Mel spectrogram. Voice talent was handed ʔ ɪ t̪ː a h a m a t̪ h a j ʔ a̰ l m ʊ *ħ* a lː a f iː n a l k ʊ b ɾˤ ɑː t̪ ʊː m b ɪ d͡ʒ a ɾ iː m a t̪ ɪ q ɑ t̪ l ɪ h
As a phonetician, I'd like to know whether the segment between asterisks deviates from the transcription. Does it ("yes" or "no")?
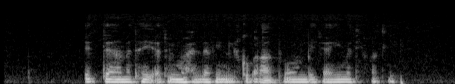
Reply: no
